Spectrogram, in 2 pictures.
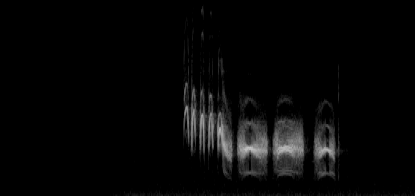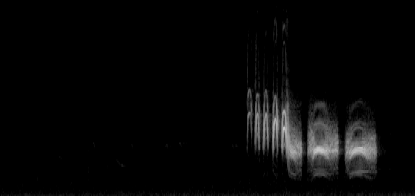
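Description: A bird calling the same short phrase twice, about five seconds apart. Each phrase opens with quick high notes that step down, then runs into four or so evenly spaced lower notes.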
